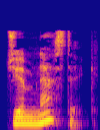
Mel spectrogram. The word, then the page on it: gymnastic: British English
